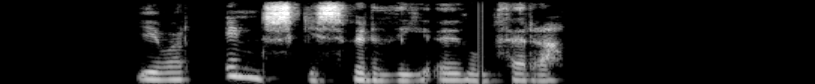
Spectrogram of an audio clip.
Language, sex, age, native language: Icelandic, female, 30-39, Icelandic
